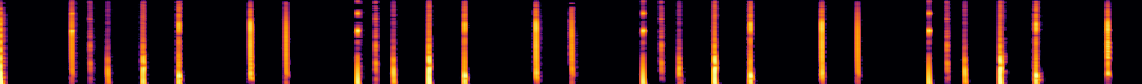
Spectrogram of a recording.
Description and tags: static-like percussive loop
